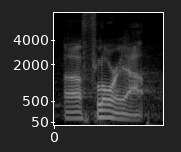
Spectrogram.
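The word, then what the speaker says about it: Floreat: We do not like to see that from Flo Reet there racing. Am I pronouncing the name correctly? Floriat.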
